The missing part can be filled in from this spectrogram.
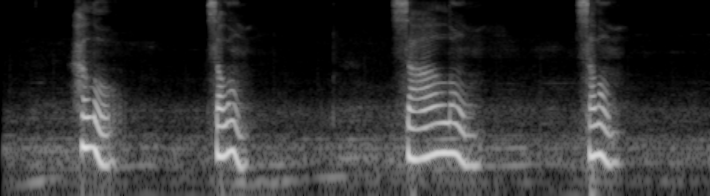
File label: "Hello", Tajik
